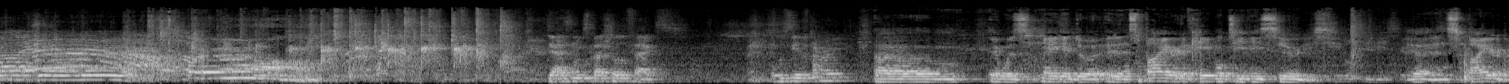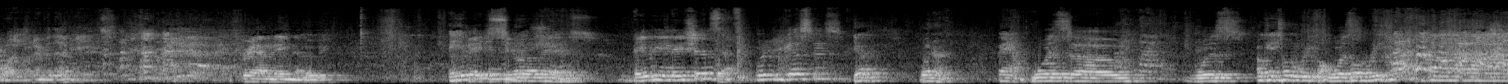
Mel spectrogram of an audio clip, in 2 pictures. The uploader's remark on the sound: In a hotel room. Playing the Leonard Maltin game against audience members at the American Comedy Co in San Diego, CA.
